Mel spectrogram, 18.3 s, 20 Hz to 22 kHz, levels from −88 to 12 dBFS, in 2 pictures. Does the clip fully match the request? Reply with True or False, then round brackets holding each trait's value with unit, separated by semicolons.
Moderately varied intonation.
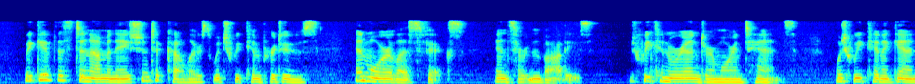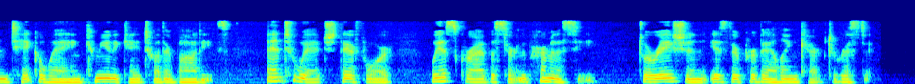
False (2.3 semitones)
